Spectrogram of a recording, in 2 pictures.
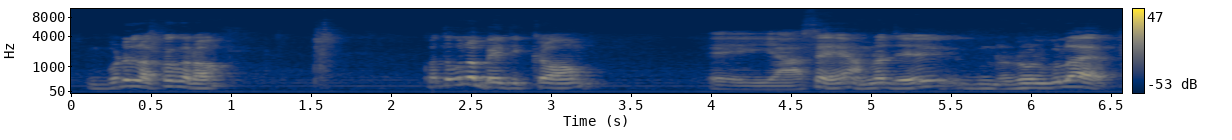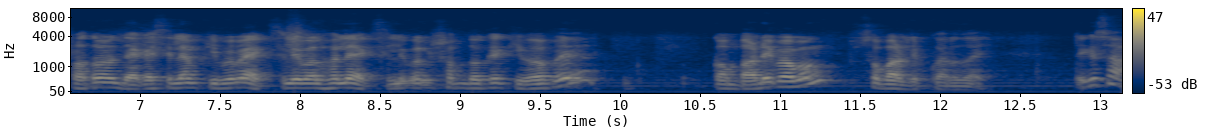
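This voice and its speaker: A man's voice: fairly high pitch, fairly bright tone. A male English teacher with a Bangladeshi Bengali accent, giving a classroom grammar lesson at a board and patiently repeating the rules. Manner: repeats rules patiently, asks and answers his own questions. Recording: echoey room, dull lo-fi sound.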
